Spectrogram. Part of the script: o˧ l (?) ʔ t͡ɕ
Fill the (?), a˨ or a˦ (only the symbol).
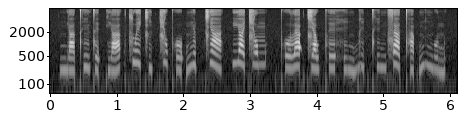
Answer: a˦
